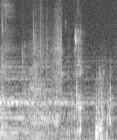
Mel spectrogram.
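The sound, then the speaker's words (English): A loud, wet slurp of tea, heard as a couple of noisy sucking bursts over a quiet background with no talking. “Sorry, and slurp some tea. That was a really big slurp.”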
